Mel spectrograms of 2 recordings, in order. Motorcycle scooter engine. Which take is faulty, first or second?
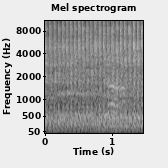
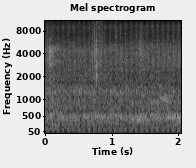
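first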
